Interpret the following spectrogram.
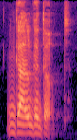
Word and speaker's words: Gal Gadot: There's a lot less jaw movement. Everything is super chill and relaxed. Galgadote. Galgadot. It's kind of like we don't want you to read our lips when we speak.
